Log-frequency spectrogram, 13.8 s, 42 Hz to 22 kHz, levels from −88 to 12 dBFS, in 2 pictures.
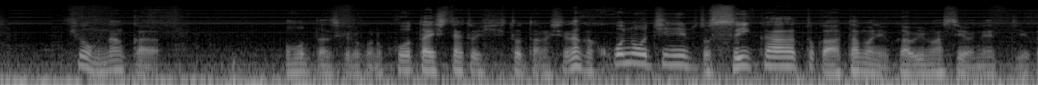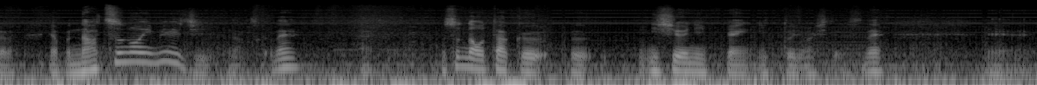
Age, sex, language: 50-69, male, Japanese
